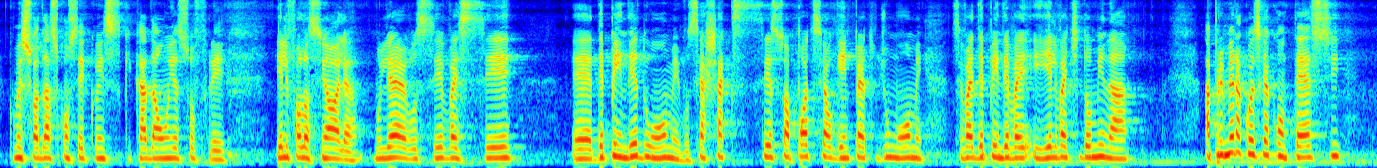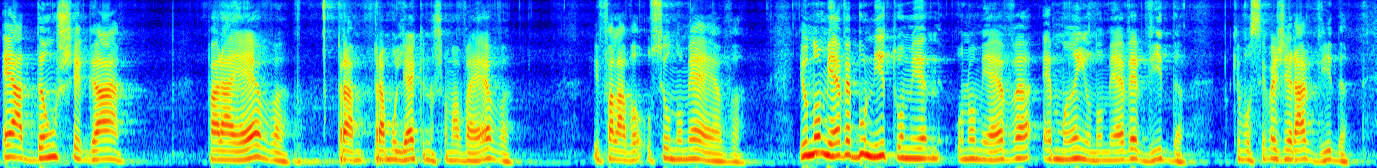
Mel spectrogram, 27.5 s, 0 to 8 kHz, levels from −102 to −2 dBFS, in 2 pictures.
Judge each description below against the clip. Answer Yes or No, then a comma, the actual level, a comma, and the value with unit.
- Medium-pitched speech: Yes, medium, 175 Hz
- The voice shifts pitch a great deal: No, average, 5.0 semitones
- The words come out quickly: Yes, fast, 190 wpm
